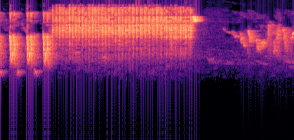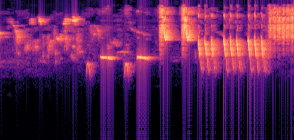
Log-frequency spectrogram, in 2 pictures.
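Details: Nightingale singing a varied, high-pitched phrase: a few sharp chips, then a dense buzzy trill lasting two seconds, a brief pause, scattered squeaky notes, two clear pure whistles, and fast rattling repeated notes to finish.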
